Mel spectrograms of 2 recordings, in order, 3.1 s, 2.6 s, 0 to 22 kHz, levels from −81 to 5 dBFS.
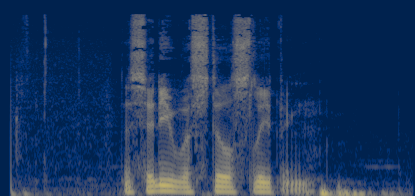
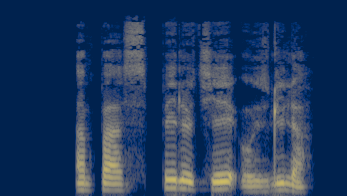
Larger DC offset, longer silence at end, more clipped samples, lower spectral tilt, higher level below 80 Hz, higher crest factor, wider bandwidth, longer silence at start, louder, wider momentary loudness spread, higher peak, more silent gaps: neither; second, 0.15 s vs 0.3 s; neither; about the same, -5 dB/octave vs -5 dB/octave; first, -38 dBFS vs -60 dBFS; about the same, 18 dB vs 18 dB; about the same, 16.5 kHz vs 15 kHz; second, 0.1 s vs 0.55 s; second, -24 LUFS vs -21 LUFS; first, 16 LU vs 8 LU; second, -8 dBFS vs -4 dBFS; neither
